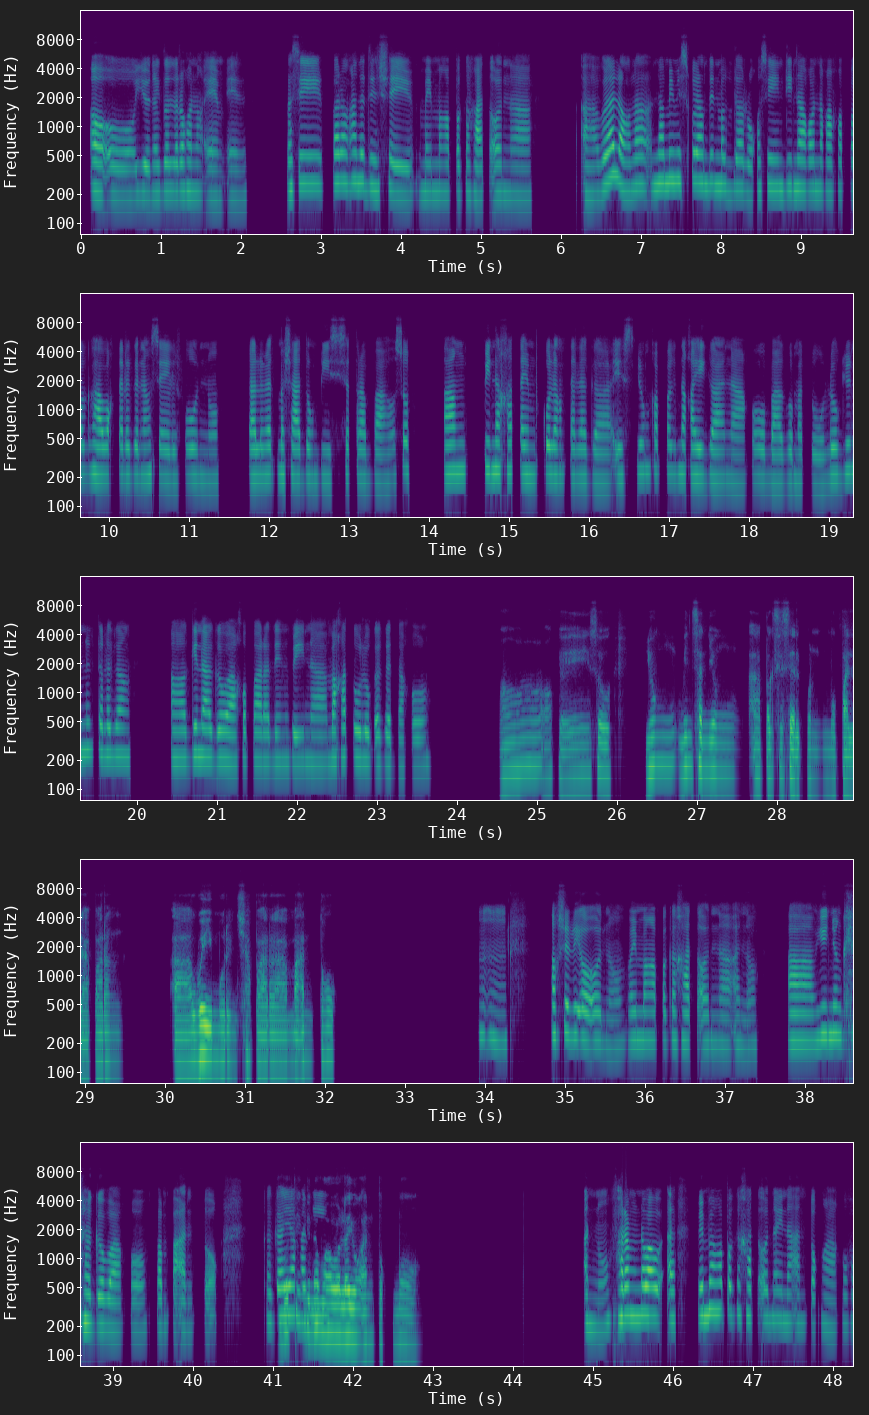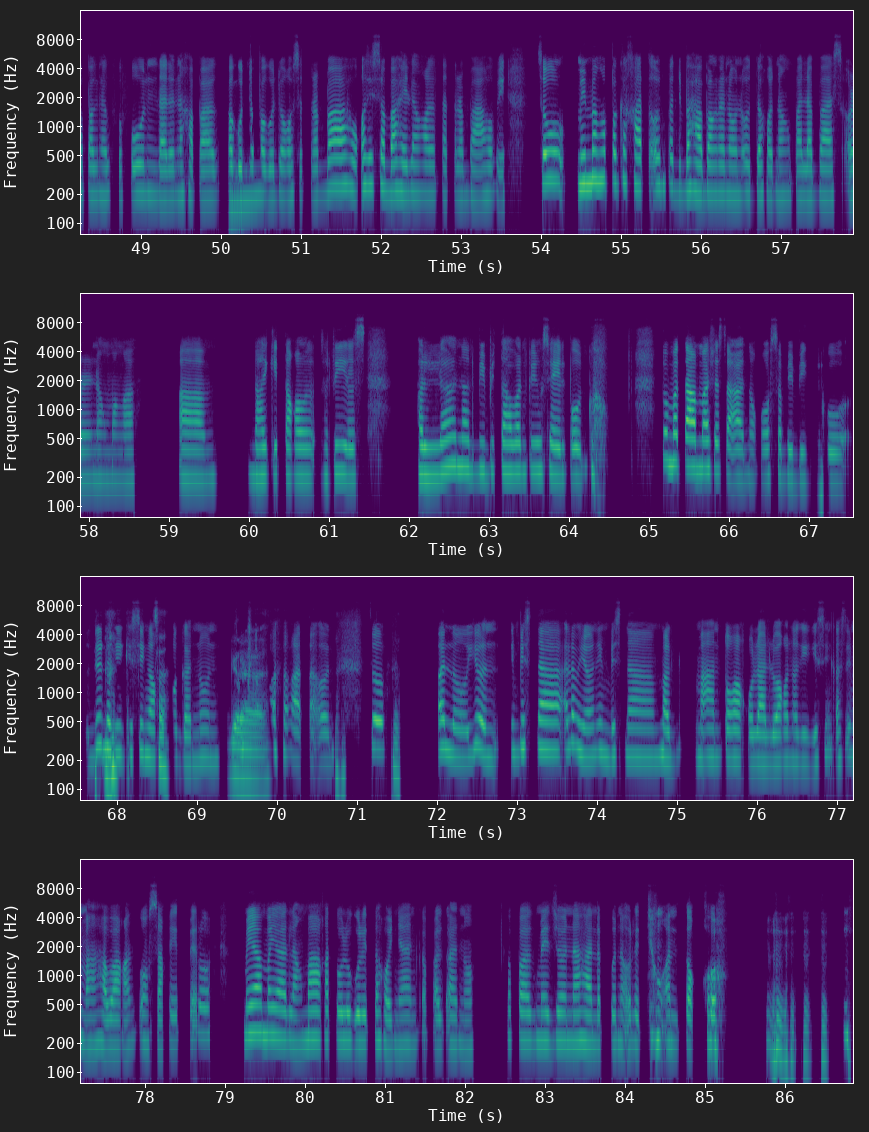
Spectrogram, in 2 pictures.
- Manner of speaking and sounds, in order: tapping; other background noise; laughing while speaking: "ginagawa"; gasp; gasp; gasp; gasp; blowing; laugh; wind; chuckle; unintelligible speech
- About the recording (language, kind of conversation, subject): Filipino, podcast, Ano ang karaniwan mong ginagawa sa telepono mo bago ka matulog?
